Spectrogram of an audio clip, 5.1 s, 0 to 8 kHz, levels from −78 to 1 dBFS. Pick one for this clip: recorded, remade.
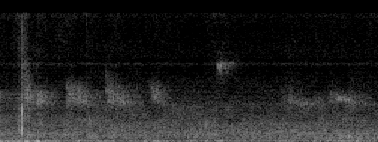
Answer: remade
